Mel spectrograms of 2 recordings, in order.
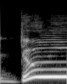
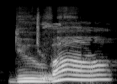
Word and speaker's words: Duval: Carolina is going to be traveling to Duval. You got to say it like new head coach Liam. Oh, yeah, my bad. Duval.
